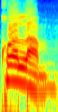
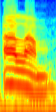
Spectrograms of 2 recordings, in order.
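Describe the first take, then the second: First: The word starts with a q sound. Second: The word starts with a glottal stop. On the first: This is the standard form. "শুদ্ধ ভাষা হলো কলাম" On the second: This is the Egyptian form. "মিশরীরা বলে আলাম"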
